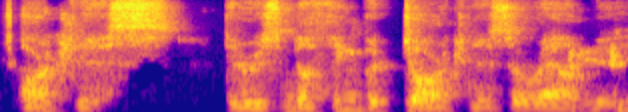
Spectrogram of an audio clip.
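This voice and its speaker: A man's raspy, put-on character voice, dramatic in tone, at a medium pitch and moderate pace. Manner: dramatic, gravelly.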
